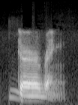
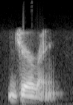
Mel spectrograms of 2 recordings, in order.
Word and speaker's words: during: 所以一般在美式发音中我们就发 dir，是直接进入到 er 的音 during。那甚至也有人会把这个 de 跟 ye 用一个变音技巧来处理，发 j，一个 j 的音，我们之前有学过 de 连到 ye 的音可以发 j，那就发 during。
